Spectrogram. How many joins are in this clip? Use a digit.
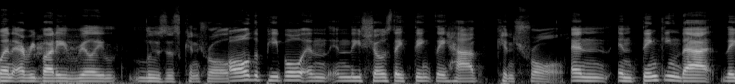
2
